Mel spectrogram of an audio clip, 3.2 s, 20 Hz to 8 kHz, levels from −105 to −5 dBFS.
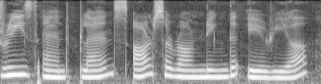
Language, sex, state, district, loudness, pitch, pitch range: English, female, Assam, Kamrup Metropolitan, -12 LUFS, 195 Hz, 190-240 Hz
